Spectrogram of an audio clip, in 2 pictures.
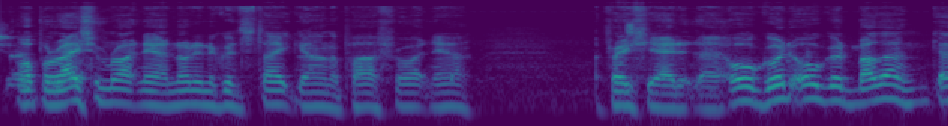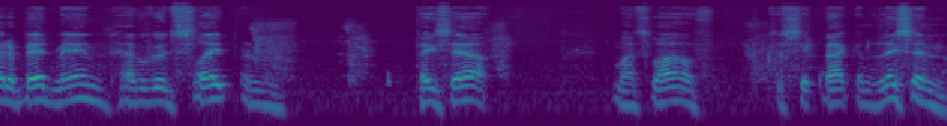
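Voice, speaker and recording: With an Australian accent, a man speaks at a fairly high pitch with ordinary pitch variation and long, frequent pauses. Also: moderate pace. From New South Wales, Australia. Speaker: live stream host. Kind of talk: casual chat. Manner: animated.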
